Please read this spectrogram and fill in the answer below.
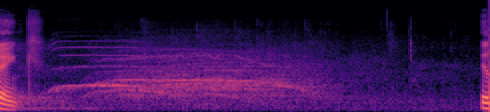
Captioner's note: audience cheering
